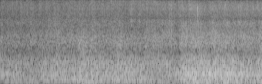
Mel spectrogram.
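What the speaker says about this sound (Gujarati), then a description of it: "હાલ થોડોક ધીમો પડ્યો વરસાદ" Heavy rain falls in Vadnagar as it begins to ease off, a dense, steady hiss of drops on surfaces that swells slightly toward the end.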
